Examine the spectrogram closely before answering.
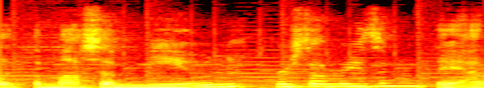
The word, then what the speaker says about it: Masamune: Some people call it the Masamune, which I think is natural. Other people call it the Masamune, which is the proper pronunciation, the E, Masamune. Other people call it the Masamune for some reason.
